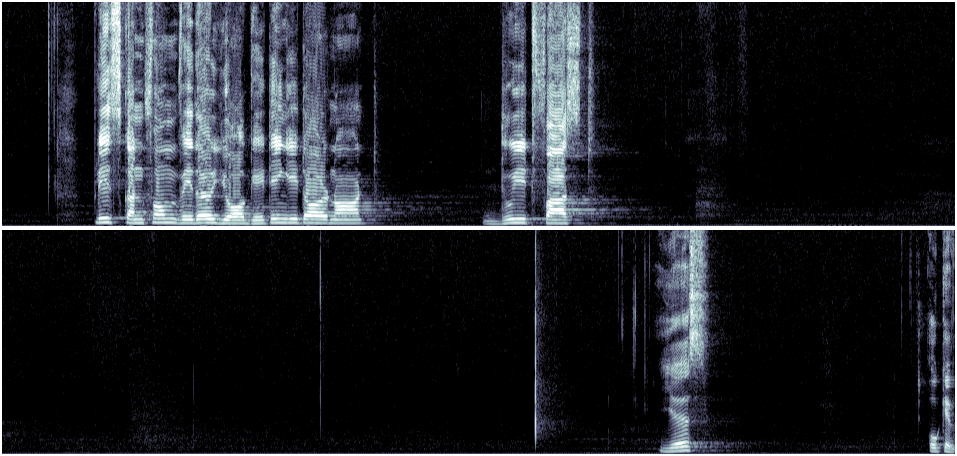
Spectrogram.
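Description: A man speaks close to a microphone in short bursts with long pauses.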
